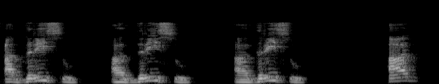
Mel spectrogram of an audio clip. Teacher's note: all R's are rolled in the Nuwabic. It's not adrisu.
